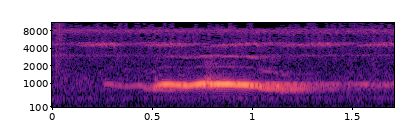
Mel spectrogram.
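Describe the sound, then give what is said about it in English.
An owl hoots at night: one soft, fairly low, slightly wavering hoot rises out of quiet and fades, over a faint steady insect chirring. “The only sounds you can hear is the owl and your breath.”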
